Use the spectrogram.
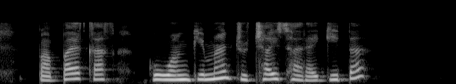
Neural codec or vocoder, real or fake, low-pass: codec, 16 kHz, 2 kbps, X-Codec, HuBERT features, trained on LibriSpeech; fake; 7.2 kHz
